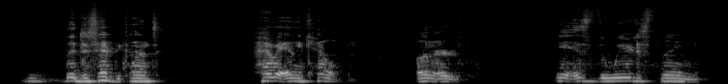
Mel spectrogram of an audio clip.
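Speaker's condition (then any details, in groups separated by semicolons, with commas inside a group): Cerebral palsy; affects all muscles; able to speak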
